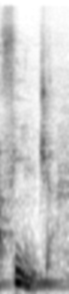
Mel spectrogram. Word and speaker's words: Fìlgia: il locutorese, il campidanese, tale voce è pronunciata filgia, tenendo la liquida l e degradando il suono da friccato al violare Z a quello palatale g.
